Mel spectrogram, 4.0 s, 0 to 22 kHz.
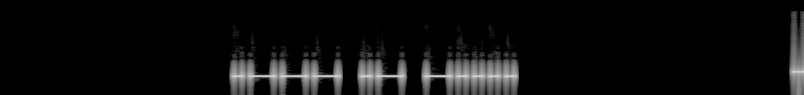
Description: Morse code, heard as a keyed tone, about 30 wpm, 700 Hz. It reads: JA6
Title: Callsign Prefixes for Top 50 DXCC - 30wpm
